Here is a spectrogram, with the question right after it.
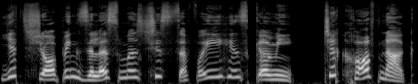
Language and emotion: Kashmiri, disgusted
